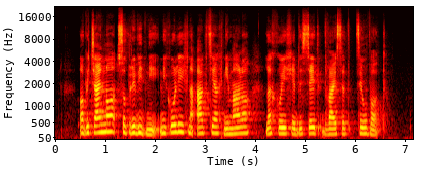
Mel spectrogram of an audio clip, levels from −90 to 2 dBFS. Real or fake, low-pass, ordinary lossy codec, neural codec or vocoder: fake; none; none; codec, 44.1 kHz, 7.8 kbps, Pupu-Codec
